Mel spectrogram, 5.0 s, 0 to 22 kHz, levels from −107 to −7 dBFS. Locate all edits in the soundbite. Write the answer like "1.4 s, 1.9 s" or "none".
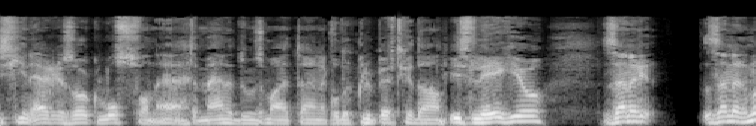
1.2 s, 1.7 s, 2.2 s, 2.9 s

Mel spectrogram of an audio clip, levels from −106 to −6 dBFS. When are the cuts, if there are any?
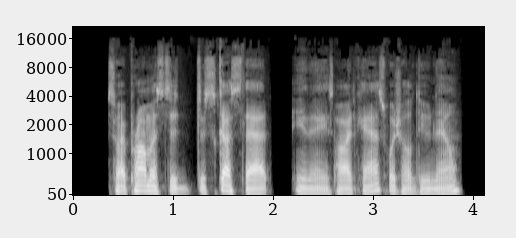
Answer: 2.1 s, 2.6 s

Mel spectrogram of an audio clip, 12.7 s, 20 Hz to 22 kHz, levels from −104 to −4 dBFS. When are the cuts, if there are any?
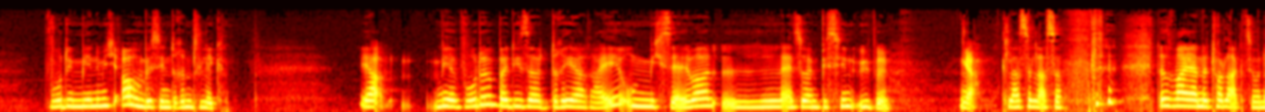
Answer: none

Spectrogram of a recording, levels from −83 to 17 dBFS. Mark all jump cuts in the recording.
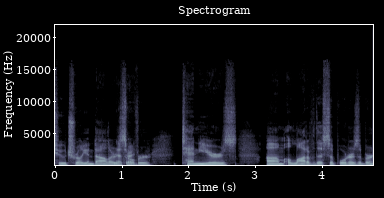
none

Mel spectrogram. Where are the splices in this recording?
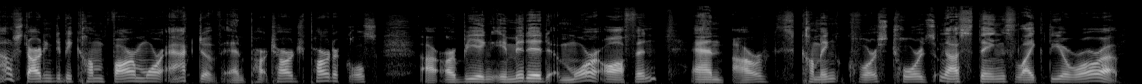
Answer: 7.2 s, 9.4 s

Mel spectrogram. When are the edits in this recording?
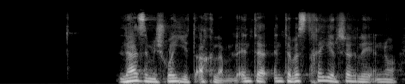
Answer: none

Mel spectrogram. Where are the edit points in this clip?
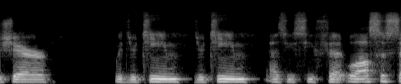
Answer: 1.9 s

